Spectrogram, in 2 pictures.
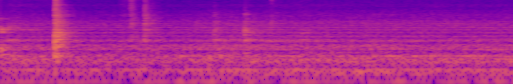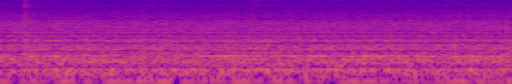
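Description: A sharp knock about half a second in, then a few faint metal clicks as a wrench tightens a steel-braided PTFE fuel-line fitting held in a bench vise. A steady low hum runs underneath.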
